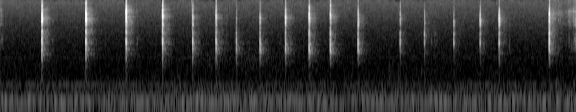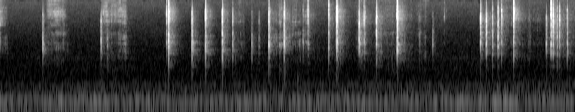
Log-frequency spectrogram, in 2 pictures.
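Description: A music CD in a small, hollow, clear plastic jewel case is tapped and scratched with long nails. Rapid, crisp clicking taps come in a steady run, broken by brief bright scratching strokes over a faint, constant low hum.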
